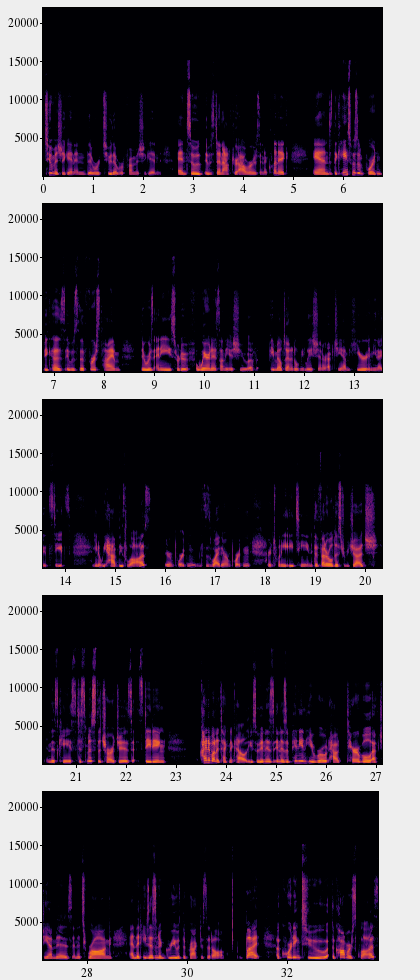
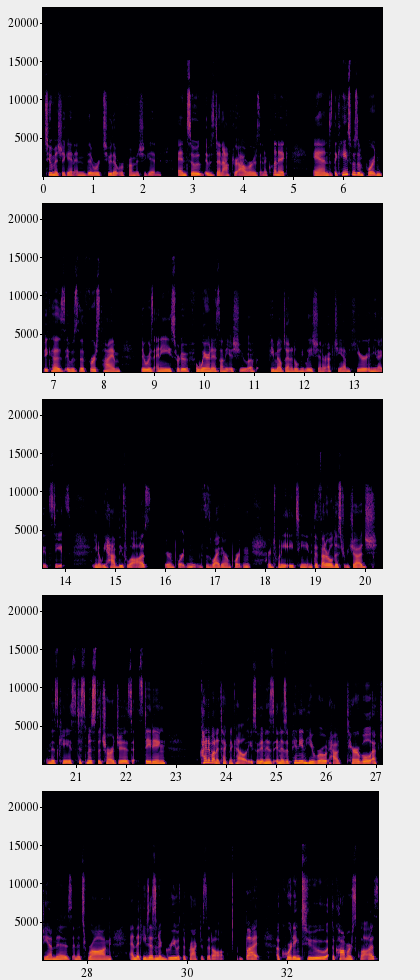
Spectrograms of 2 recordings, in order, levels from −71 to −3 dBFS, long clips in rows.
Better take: second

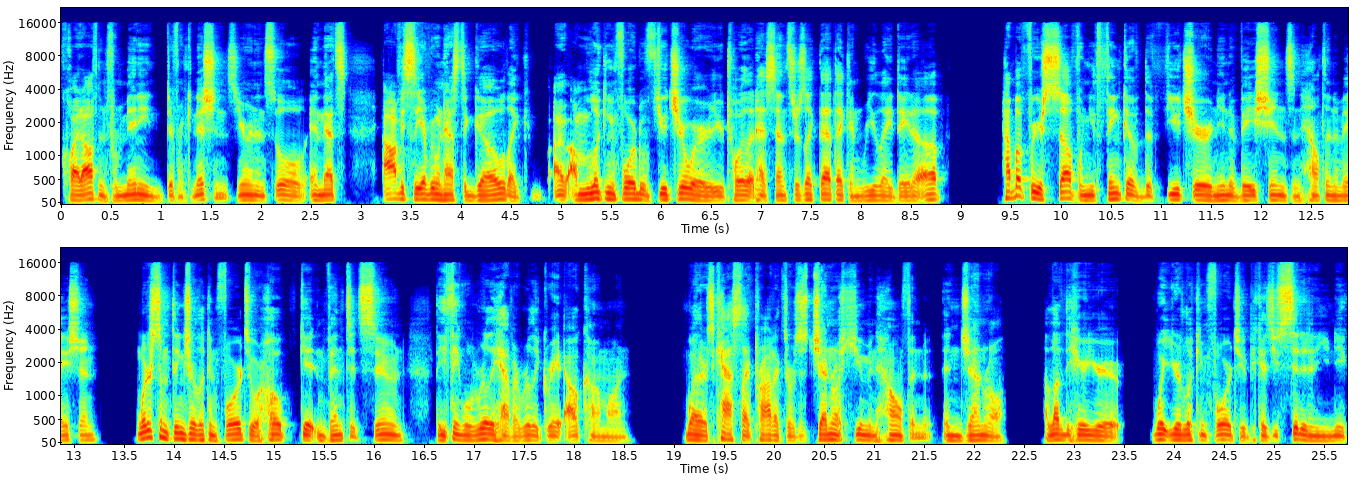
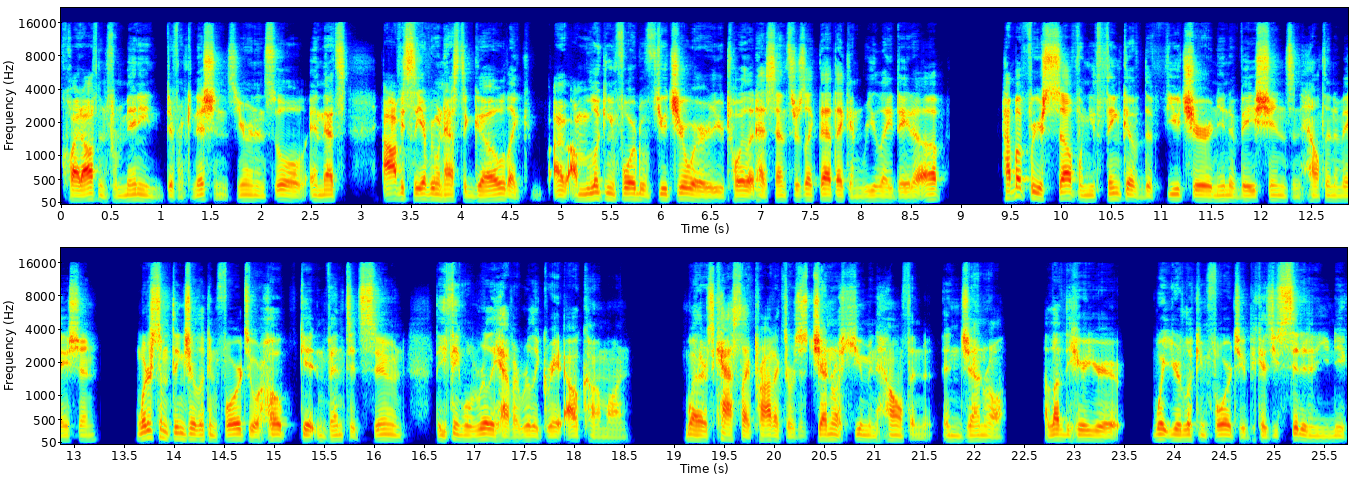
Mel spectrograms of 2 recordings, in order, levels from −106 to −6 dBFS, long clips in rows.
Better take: first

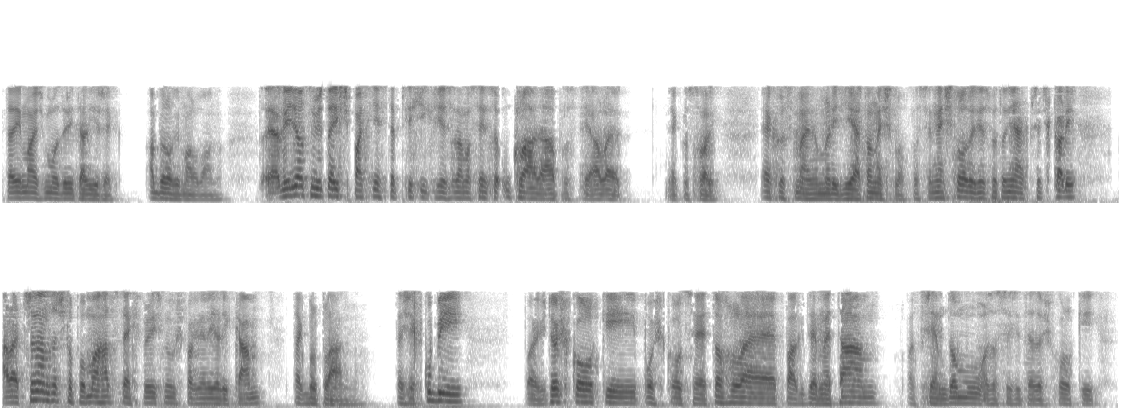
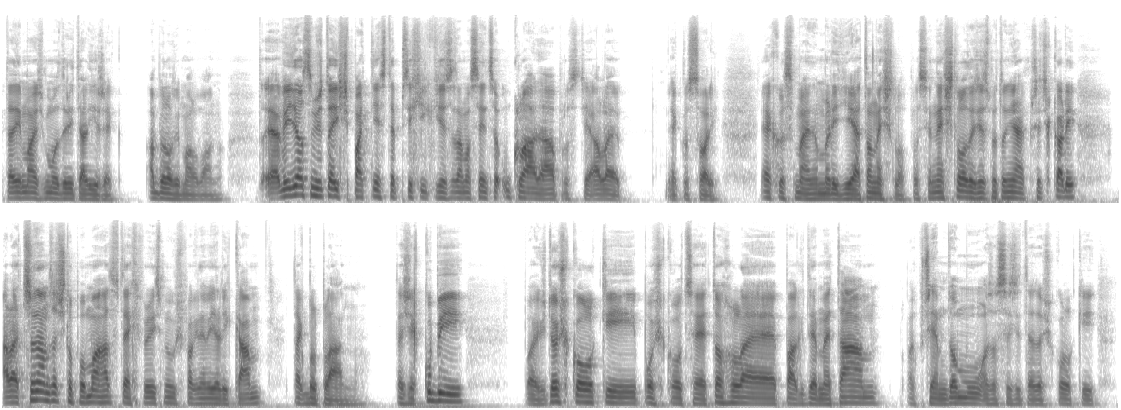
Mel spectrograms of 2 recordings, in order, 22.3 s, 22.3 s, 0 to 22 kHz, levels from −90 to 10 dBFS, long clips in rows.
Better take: second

